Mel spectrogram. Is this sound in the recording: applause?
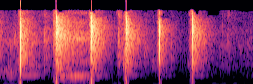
yes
